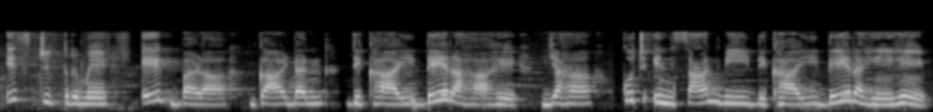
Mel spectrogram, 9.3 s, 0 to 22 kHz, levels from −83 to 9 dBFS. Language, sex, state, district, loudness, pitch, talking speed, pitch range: Hindi, female, Madhya Pradesh, Bhopal, -15 LUFS, 210 Hz, 115 wpm, 195-235 Hz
